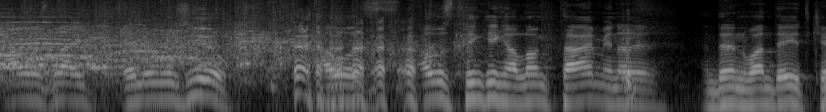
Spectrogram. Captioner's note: cheers and applause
